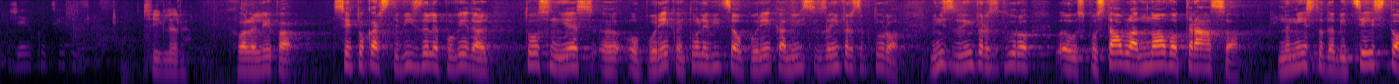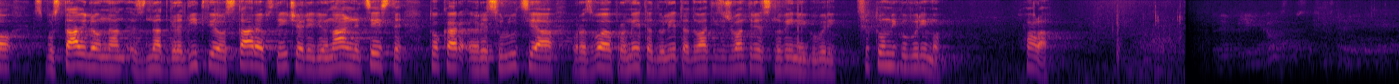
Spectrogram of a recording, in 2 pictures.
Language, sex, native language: Slovenian, male, Slovenian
